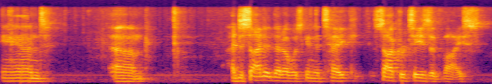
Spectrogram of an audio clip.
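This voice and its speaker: A man in his fifties from the American South, giving a relaxed personal talk over a video call with frequent ums and asides. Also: mid-range voice. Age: 50s. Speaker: speaker at a Zoom talk. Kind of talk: personal family history talk.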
